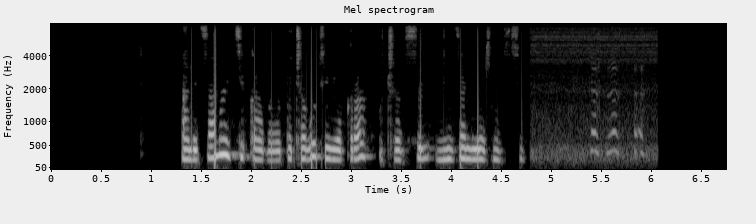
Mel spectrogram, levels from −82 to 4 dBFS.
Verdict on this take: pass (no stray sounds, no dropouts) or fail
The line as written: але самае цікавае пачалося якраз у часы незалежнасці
fail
